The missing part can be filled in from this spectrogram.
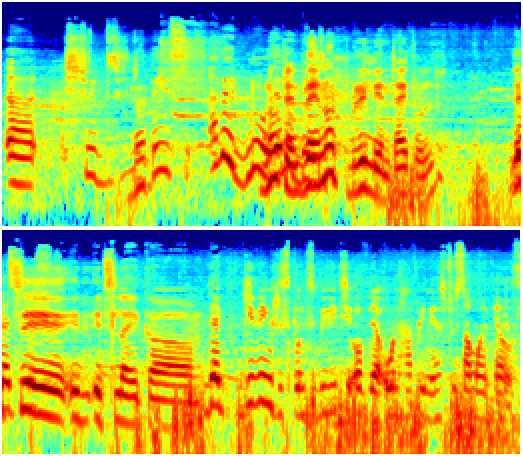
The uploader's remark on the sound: Sorry for the wind we tried to manage it this was the best we got out of it.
